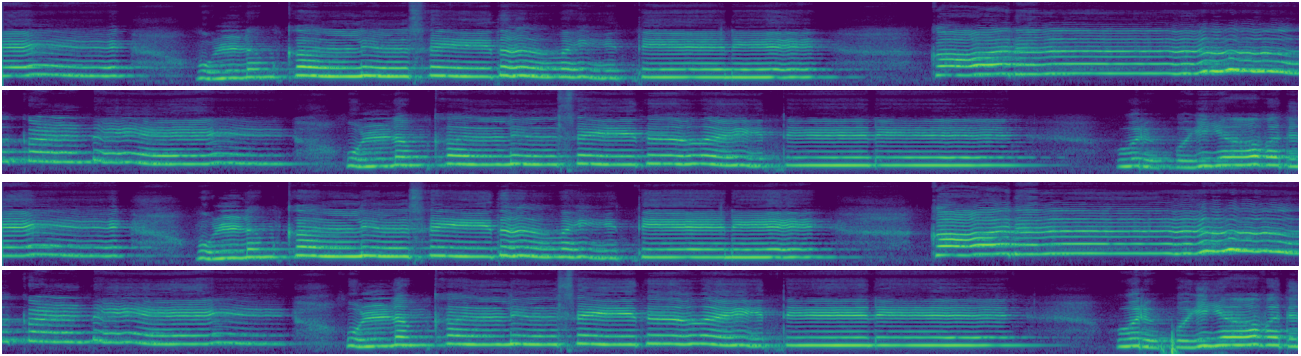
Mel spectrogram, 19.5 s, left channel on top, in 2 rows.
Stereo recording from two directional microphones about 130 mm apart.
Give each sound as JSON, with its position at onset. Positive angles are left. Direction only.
{"t": 0.0, "sound": "humming", "side_deg": -15}
{"t": 1.5, "sound": "female singing", "side_deg": -20}
{"t": 7.0, "sound": "singing", "side_deg": -35}
{"t": 12.3, "sound": "female singing", "side_deg": -20}
{"t": 13.1, "sound": "female singing", "side_deg": -15}
{"t": 18.1, "sound": "a sound", "side_deg": -45}
{"t": 18.6, "sound": "music", "side_deg": -20}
